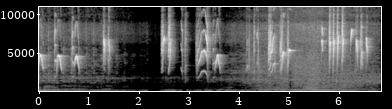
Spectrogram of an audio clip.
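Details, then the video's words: Sunbird singing vigorously as training filler song: varied very high chirps, upward-flicking whistled notes and rapid twitters in quick succession, with a low hum and rising background noise in the second half. "BURUNG KOLIBRI/CONIN GACOR buat isian"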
